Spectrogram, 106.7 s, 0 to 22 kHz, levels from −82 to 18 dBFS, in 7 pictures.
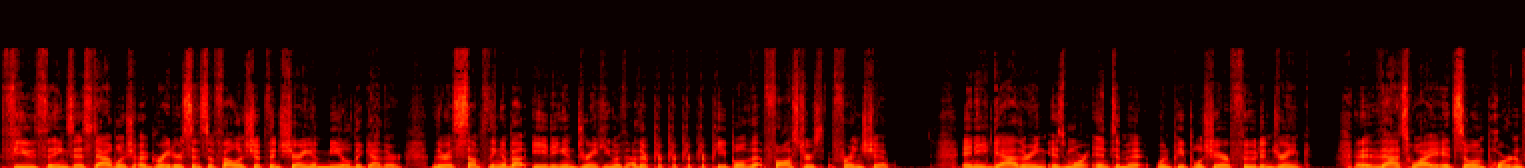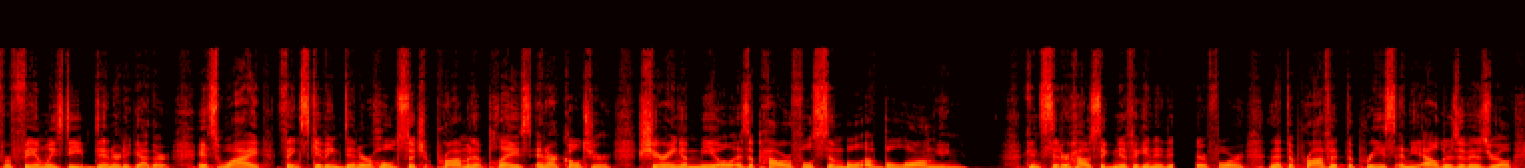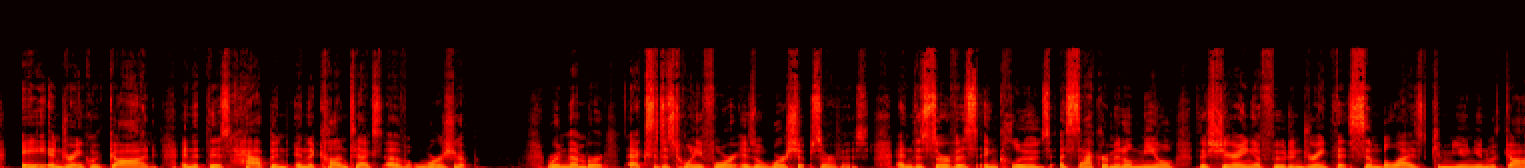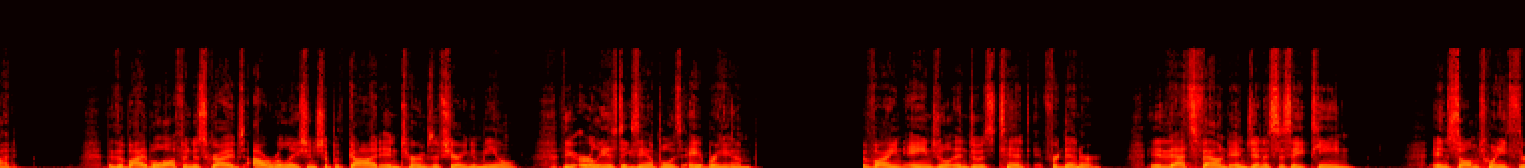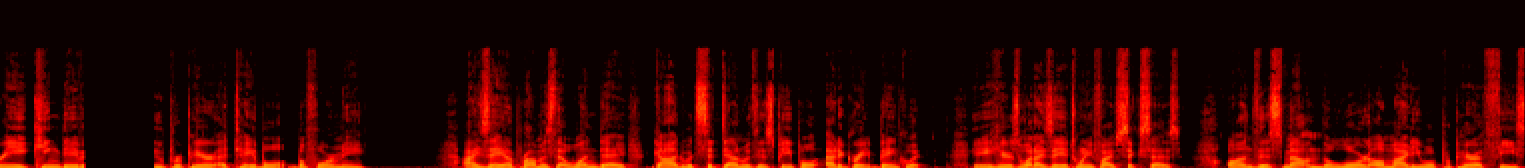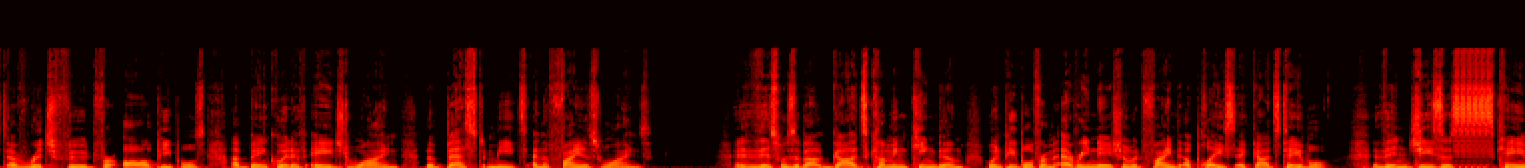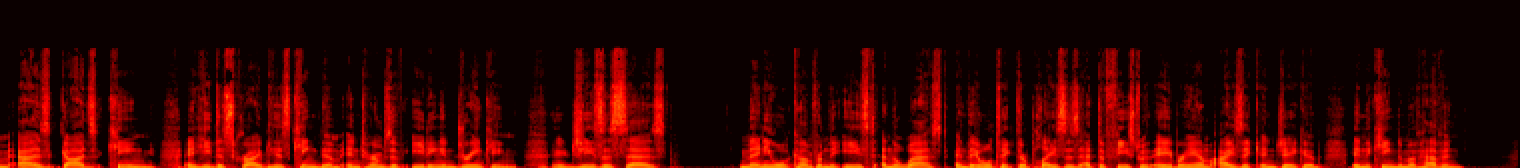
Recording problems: squashed, flat; somewhat
audio stuttering; at 6.5 s and at 1:31
audio cutting out; at 27 s, at 53 s for 1 s and at 1:02 for 0.5 s

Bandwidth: 15.5 kHz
